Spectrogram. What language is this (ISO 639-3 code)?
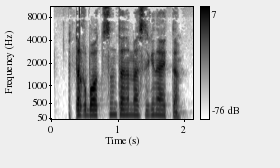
uzb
